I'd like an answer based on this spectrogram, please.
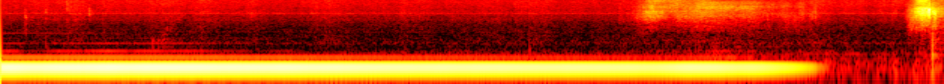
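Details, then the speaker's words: Role-play ASMR ear exam hearing check: a struck tuning fork gives a steady low pure hum fading over about five seconds while the listener is asked to say when it stops. "So this is a tuning fork. It's going to make this sound. Okay, I want you to tell me when the sound stops."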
